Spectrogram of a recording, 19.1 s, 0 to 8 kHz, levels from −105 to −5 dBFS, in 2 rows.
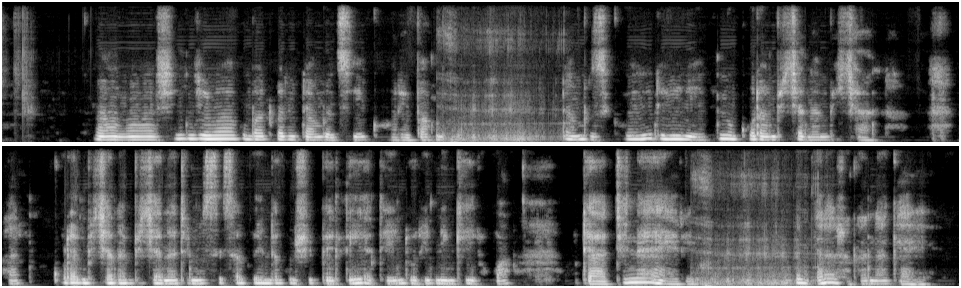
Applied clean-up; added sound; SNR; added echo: neural separator model SepFormer DNS4.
